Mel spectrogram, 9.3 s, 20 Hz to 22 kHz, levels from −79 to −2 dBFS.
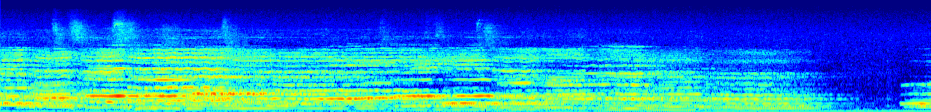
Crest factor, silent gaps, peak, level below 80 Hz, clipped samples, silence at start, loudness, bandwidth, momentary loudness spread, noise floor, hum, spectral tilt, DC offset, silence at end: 16 dB; none; -8 dBFS; -52 dBFS; under 0.1%; 0 s; -24 LUFS; 17.5 kHz; 13 LU; -46 dBFS; none; -4 dB/octave; under 0.1%; 0 s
